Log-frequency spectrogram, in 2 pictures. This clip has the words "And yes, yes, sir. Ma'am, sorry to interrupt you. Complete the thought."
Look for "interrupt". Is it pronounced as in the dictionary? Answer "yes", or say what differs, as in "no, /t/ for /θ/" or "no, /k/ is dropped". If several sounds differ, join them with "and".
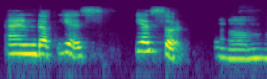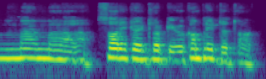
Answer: yes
